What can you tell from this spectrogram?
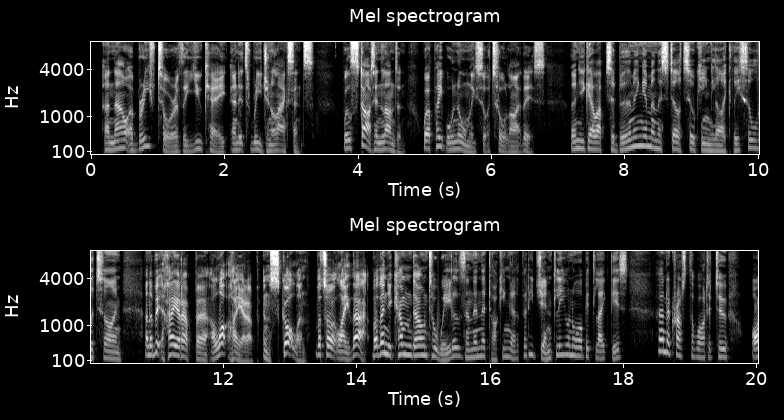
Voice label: UK Regional Accents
